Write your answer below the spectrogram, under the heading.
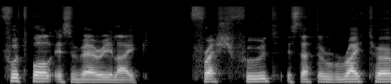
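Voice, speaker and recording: Speaking with a non-native accent, a man talks at a fairly slow pace with fairly even intonation. The recording is very clean, with a silent background. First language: not English. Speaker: football fan pundit. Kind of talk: casual football discussion. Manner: halting.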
